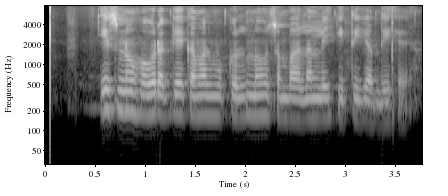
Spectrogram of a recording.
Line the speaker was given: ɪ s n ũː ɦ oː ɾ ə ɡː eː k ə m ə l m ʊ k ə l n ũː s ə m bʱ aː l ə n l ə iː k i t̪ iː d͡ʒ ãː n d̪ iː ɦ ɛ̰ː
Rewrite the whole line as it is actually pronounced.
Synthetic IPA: ɪ s n ũː ɦ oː ɾ ə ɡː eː k ə m ə l m ʊ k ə l n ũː s ə m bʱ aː l ə n l ə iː k iː t̪ iː d͡ʒ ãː n d̪ iː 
